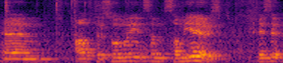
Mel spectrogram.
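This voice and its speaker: A middle-aged man, an ESL teacher giving a workshop talk, halting with many restarts and fillers. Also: a little high, steady tone, fairly bright tone. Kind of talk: workshop presentation. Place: conference room. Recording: echoey hall, distant mic, noisy.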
